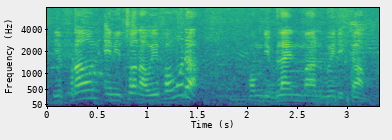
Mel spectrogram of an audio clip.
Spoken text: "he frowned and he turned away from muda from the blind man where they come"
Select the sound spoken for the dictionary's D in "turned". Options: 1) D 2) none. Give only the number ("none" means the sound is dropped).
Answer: 2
